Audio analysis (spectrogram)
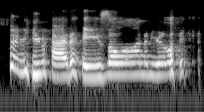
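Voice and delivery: high-pitched, laughing through the words. Real, not acted. Teasing co-host about an accent slip, laughing. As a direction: talk through real giggles. Laughing while recalling co-host's guest.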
